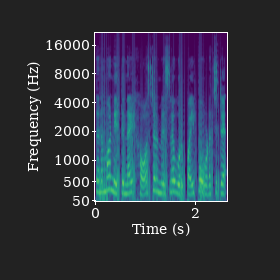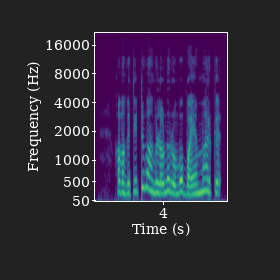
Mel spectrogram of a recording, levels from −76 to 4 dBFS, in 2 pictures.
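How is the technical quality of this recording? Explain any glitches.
The recording has one clear fault: buffer tearing across the first part of the speech, from the start to 2.52 s. The write and read positions of the audio ring buffer have drifted into each other, so every period contains about a tenth of stale audio, roughly 40 ms old, spliced in with hard edges. The splices repeat at 46.9 Hz, consistent with a 1024-sample buffer, and they overlay the speech with a steady robotic buzz that sounds only while signal is present.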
